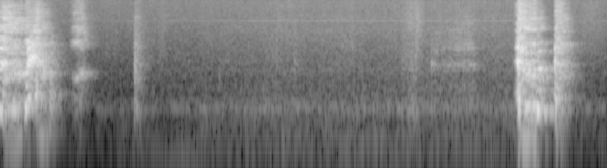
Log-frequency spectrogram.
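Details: Girl with a bad cold, real and natural coughing: harsh, forceful, deep and painful coughs in short bursts, a quiet gap, then another pair of hard coughs; repeated coughing fits.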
